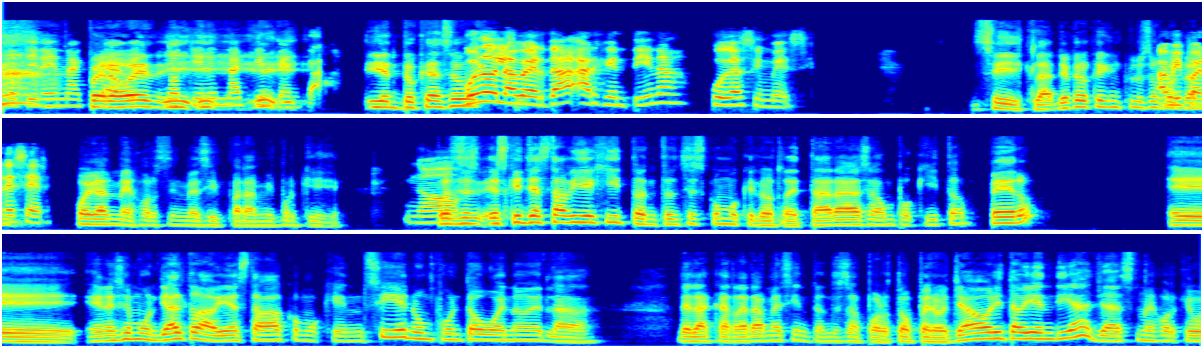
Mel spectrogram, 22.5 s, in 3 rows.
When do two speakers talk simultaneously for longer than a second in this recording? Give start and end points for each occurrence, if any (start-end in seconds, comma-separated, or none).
0.5-2.0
